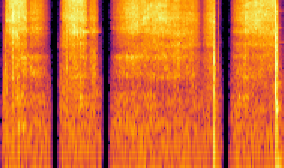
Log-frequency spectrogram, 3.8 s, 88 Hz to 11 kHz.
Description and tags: Telescopic tool extend
Extending a telescopic tool.
A pair of Sennheiser ME64s into a Tascam DR40.
telescope, garden, metal, metallic, tool, telescopic, extend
